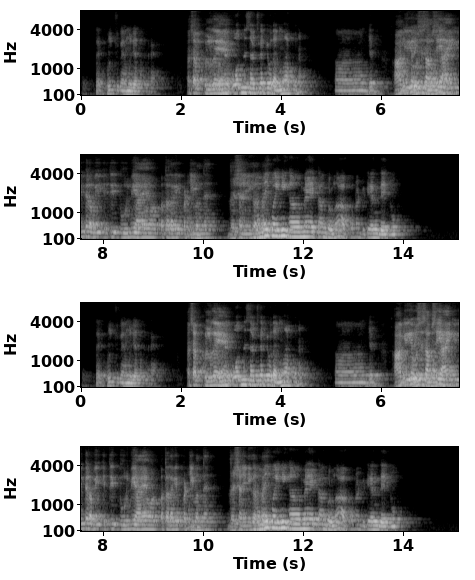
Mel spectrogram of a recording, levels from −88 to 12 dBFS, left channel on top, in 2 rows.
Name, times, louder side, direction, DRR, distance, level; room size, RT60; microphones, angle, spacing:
voice 1, 0.3-1.5 2.6-4.4 5.1-5.9 6.4-7.3 9.7-9.9 11.0-13.8, equal, 5° left, 4 dB, 1.4 m, -21 dB
voice 2, 2.1-2.9 6.3-10.1 10.5-11.3, right 1 dB, 55° right, 1 dB, 5.4 m, -23 dB
19.0 x 12.0 x 5.3 m, 0.70 s
head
